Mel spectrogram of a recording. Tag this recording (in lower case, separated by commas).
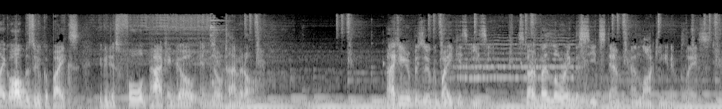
music, speech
